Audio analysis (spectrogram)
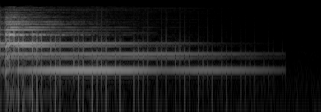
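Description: A notification bell sound effect: a single bright metallic chime that rings out clearly on its own and fades smoothly within about a second and a half.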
